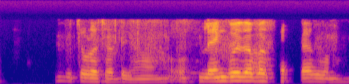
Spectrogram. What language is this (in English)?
Punjabi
